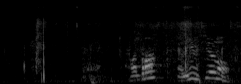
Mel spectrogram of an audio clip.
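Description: Quiet movement through dry grass and brush with a sharp snap about half a second in, then short wordless voice sounds from a person in the second half.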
